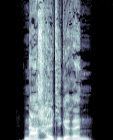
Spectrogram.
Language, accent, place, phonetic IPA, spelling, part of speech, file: German, Germany, Berlin, [ˈnaːxhaltɪɡəʁən], nachhaltigeren, adjective, De-nachhaltigeren.ogg
- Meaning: inflection of nachhaltig: 1. strong genitive masculine/neuter singular comparative degree 2. weak/mixed genitive/dative all-gender singular comparative degree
